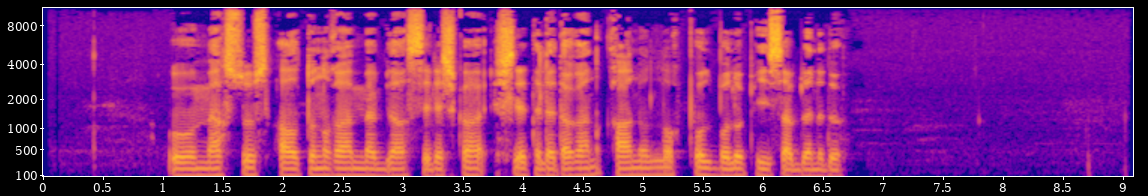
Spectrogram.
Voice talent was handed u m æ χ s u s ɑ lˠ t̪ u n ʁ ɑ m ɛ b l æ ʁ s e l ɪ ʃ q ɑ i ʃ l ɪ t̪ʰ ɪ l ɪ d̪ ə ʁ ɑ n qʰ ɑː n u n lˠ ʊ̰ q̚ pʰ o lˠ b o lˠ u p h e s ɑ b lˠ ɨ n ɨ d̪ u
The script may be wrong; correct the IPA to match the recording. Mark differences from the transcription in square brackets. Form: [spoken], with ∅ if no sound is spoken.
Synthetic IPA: u m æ χ s u s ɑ lˠ t̪ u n ʁ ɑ m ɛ b l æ ʁ s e l ɪ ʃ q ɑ i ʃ l ɪ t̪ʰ ɪ l ɪ d̪ ə ʁ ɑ n qʰ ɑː n u n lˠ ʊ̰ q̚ pʰ [u] lˠ b o lˠ u p h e s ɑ b lˠ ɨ n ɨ d̪ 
